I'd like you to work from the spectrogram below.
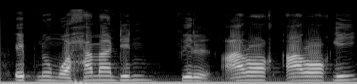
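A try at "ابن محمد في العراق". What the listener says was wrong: Ada kota namanya Arak. Irak. Tidak ada Arak. Irak ada. Nah, Irak. Nah, Irak ini. Nah, Irak.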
